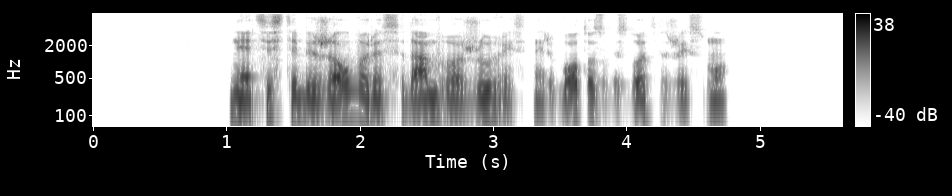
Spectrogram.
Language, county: Lithuanian, Vilnius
